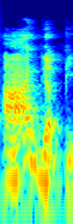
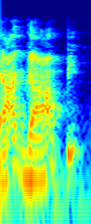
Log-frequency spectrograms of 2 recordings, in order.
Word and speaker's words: agape: O o o agape, que há muitas pessoas pronunciam errado, fala ágape, mas tá errado. Não é ágape, é agape, tá? Não tem o acento que eles colocam ali no no primeiro Ai, não existe no grego, tá?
